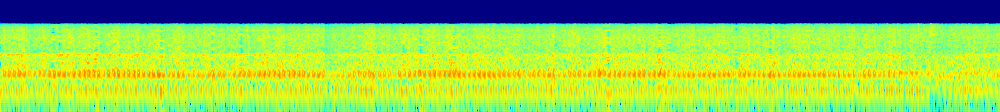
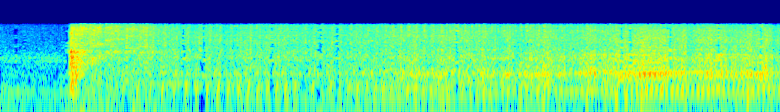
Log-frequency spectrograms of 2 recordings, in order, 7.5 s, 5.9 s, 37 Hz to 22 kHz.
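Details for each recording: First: Tecumseh 5.5 hp engine bought with a stuck valve and no compression, carburetor seeming fine: a steady, even buzz with no misses or knocks, running smooth; owner plans a head gasket and a compression retest; normal running. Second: Tecumseh 5.5 hp electric-start small engine with no compression from a stuck valve: it catches on starting fluid and keeps a rough, buzzy, weak run with a slight rise in speed. Engine firing on starting fluid.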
